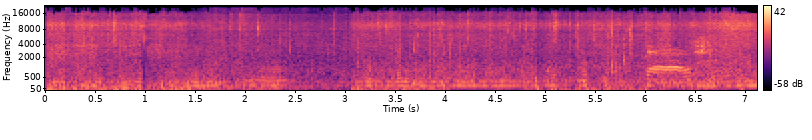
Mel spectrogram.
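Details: Wild bees at a forest hive in Cambodia during a traditional honey harvest; a dense, steady low droning hum of many bees, with faint rustling and brief higher tones late on.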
